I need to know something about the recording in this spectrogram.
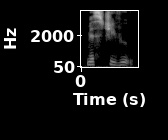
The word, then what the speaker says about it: mischievous: They add a phantom I near the end, but it is strictly three syllables, mis-chi-vu.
